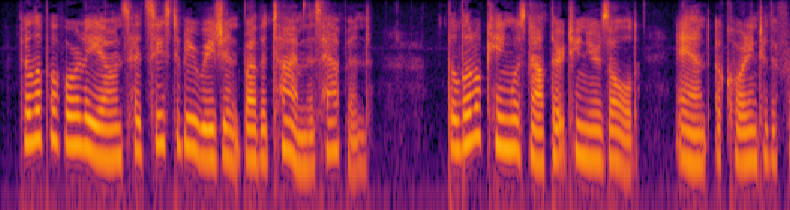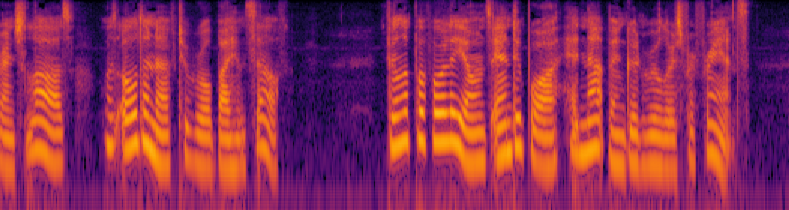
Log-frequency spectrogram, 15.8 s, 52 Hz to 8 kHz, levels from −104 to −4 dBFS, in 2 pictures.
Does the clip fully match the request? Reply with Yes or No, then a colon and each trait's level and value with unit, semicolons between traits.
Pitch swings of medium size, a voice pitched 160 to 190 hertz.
No: wide, 6.3 semitones; medium, 185 Hz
